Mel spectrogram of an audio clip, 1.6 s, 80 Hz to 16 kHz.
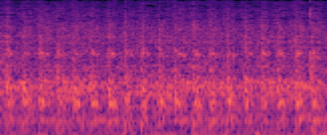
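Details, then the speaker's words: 2010 Chevy truck, suspected CAN network fault or bad ECM: fast, even starter cranking that never fires while manually energizing the crank relay, because the key isn't held in crank so no start command or fuel is given. "and it doesn't so I guess that's because I'd have to have the key hold that's right I forgot about that on these computer controlled systems if I don't hold the key in the crank position it's not going to start because that command's not there"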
